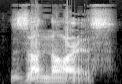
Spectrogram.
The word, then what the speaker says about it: Zanaris: do I okay anyways xanis is spelled like this and it's called zanaris so zanaris so I'm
